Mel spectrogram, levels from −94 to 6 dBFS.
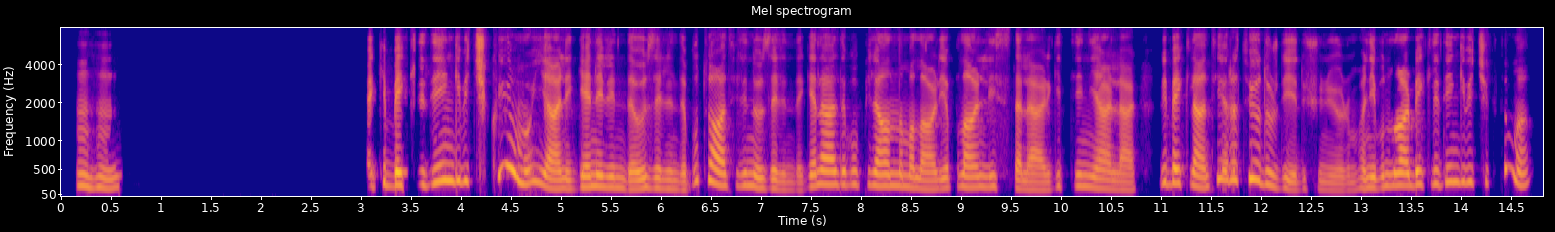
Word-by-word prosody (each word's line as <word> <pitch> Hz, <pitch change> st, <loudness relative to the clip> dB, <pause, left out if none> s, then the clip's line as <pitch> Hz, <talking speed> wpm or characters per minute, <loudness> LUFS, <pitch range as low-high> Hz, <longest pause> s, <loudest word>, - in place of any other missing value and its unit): Hı -, -, -3 dB
hı. 175 Hz, -1 st, -3 dB, 2.5 s
Peki 245 Hz, -6 st, -3 dB
beklediğin 230 Hz, +6 st, +5 dB
gibi 285 Hz, -1 st, 0 dB
çıkıyor 460 Hz, -, +2 dB
mu? 240 Hz, -, +3 dB
Yani 155 Hz, -, +2 dB
genelinde, 180 Hz, -5 st, +1 dB
özelinde, 155 Hz, -, -2 dB
bu 285 Hz, -, -6 dB
tatilin 215 Hz, -7 st, +1 dB
özelinde, 155 Hz, -7 st, -3 dB
genelde 230 Hz, -, +2 dB
bu 230 Hz, -, -4 dB
planlamalar, 200 Hz, -8 st, 0 dB
yapılan 185 Hz, +3 st, 0 dB
listeler, 145 Hz, -7 st, -2 dB
gittiğin 200 Hz, +5 st, -7 dB
yerler 150 Hz, -6 st, -1 dB, 0.2 s
bir 265 Hz, -1 st, -3 dB
beklenti 205 Hz, -9 st, +2 dB
yaratıyordur 205 Hz, -, +1 dB
diye 140 Hz, -6 st, -3 dB
düşünüyorum. 130 Hz, -4 st, -10 dB
Hani 170 Hz, +1 st, -1 dB
bunlar 210 Hz, +2 st, +3 dB
beklediğin 240 Hz, +4 st, -1 dB
gibi 270 Hz, 0 st, -3 dB
çıktı 260 Hz, -, -8 dB
mı? 210 Hz, +1 st, -1 dB
195 Hz, 125 wpm, -23 LUFS, 160-230 Hz, 2.5 s, beklediğin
